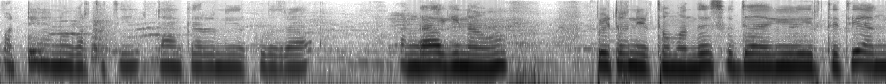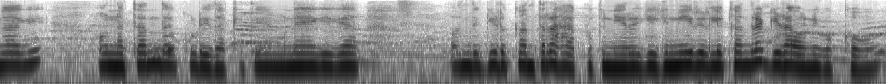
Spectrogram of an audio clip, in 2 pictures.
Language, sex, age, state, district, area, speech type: Kannada, female, 30-45, Karnataka, Dharwad, urban, spontaneous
